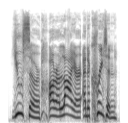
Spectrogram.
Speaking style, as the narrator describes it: Ichabod snarled

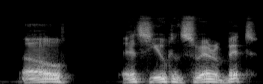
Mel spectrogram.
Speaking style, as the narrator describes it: growled

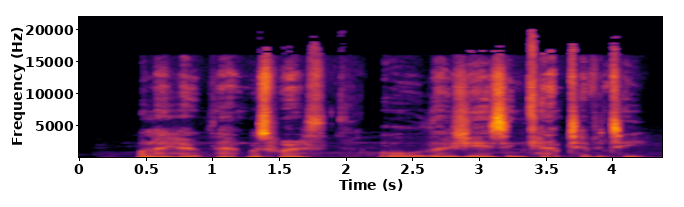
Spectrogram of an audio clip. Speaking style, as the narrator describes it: Melissa whispered

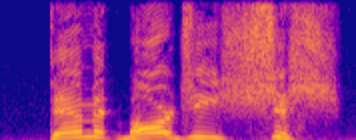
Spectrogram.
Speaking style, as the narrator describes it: Harold shouted

